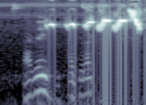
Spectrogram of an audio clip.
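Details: Wild double-collared seedeater in the bush: short high piping notes lead into an accelerating, sharp twittering phrase, while a man speaks briefly in a low voice beneath the first notes.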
